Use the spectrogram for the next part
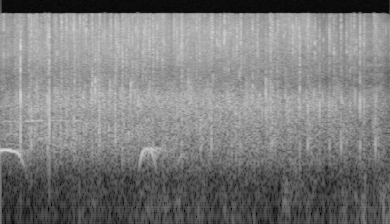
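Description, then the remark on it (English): A large church audience, just after a prayer, breaks into sustained, dense applause that holds steady for several seconds, with a couple of brief whoops rising above the clapping. “Can we just make some noise? Because I guarantee you someone just prayed that.”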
